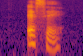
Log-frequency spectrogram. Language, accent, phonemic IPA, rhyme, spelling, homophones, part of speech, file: English, US, /ˈɛs.eɪ/, -ɛseɪ, essay, ese, noun, En-us-essay.ogg
- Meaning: 1. A written composition of moderate length, exploring a particular issue or subject 2. A test, experiment; an assay 3. An attempt 4. A proposed design for a postage stamp or a banknote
